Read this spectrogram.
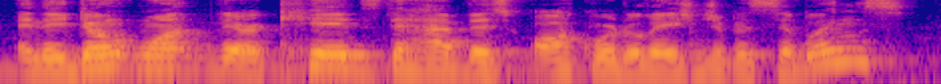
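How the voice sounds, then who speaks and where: A man hosts an anime live stream, casually discussing things and answering chat while thinking out loud with many restarts and fillers. His voice is fairly high-pitched and fairly quick, with a darkish tone.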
